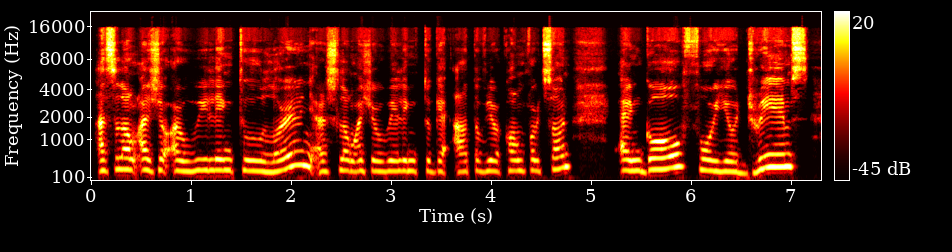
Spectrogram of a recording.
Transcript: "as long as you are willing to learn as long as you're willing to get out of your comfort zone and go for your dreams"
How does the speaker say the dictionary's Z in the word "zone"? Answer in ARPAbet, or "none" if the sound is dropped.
S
